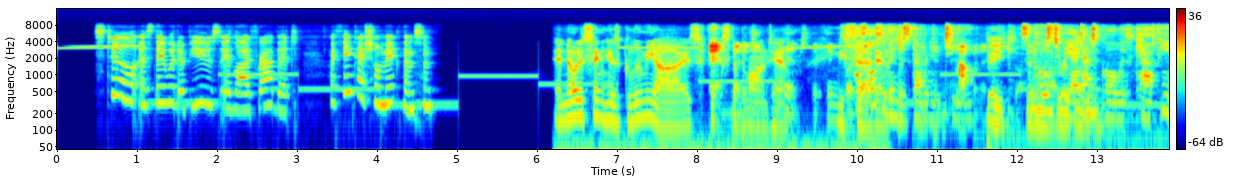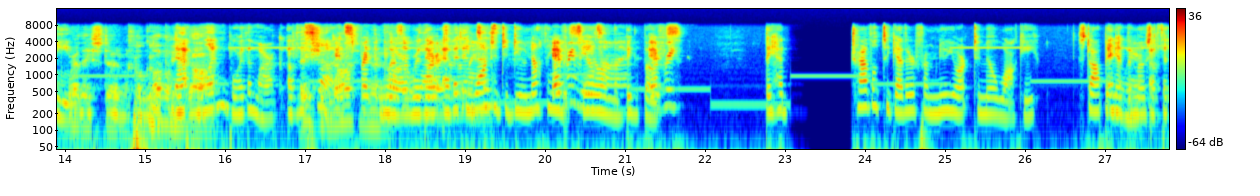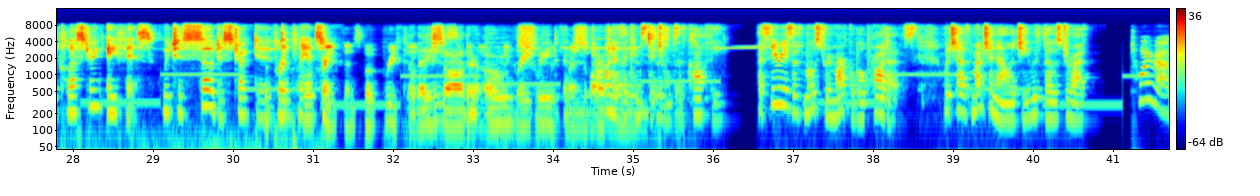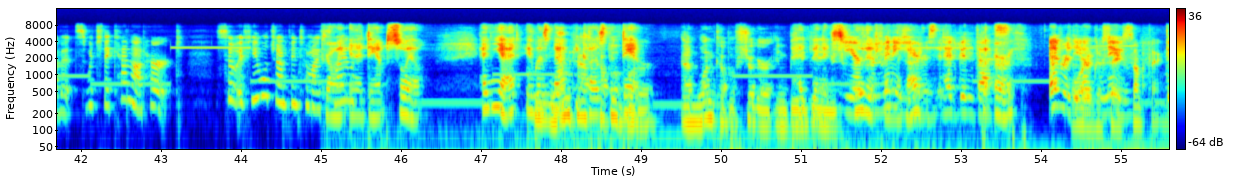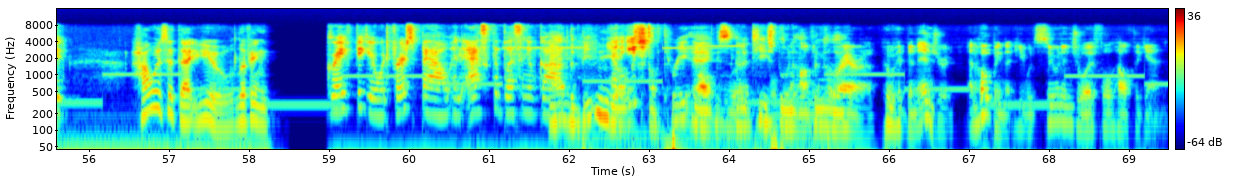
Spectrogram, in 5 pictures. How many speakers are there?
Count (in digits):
9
